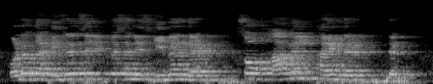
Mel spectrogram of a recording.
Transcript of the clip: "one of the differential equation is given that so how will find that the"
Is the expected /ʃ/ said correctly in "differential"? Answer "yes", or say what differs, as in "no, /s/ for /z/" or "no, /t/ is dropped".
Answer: no, /s/ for /ʃ/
